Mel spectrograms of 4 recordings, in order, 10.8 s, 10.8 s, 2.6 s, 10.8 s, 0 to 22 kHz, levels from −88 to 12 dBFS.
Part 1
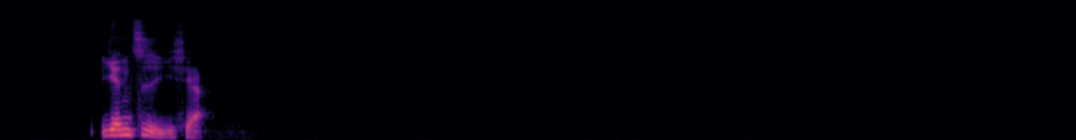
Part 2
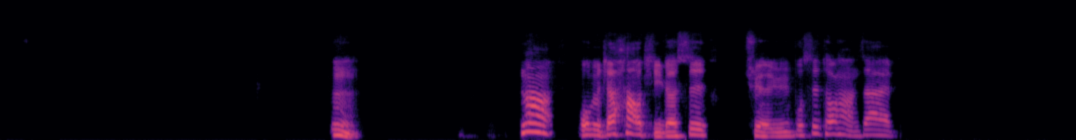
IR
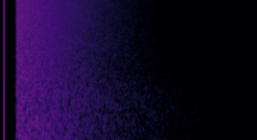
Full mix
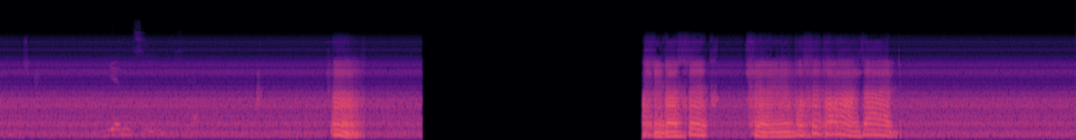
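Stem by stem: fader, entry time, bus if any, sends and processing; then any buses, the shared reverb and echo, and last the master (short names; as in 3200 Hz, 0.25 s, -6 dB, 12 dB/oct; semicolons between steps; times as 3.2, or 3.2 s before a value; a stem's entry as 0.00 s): -6.0 dB, 0.00 s, no send, dry
+0.5 dB, 0.00 s, muted 4.23–6.43, no send, per-bin compression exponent 0.2; high shelf 4800 Hz -8.5 dB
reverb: off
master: dry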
